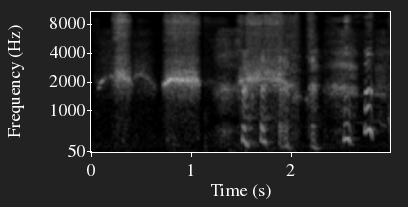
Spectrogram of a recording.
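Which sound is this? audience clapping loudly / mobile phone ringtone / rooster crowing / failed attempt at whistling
failed attempt at whistling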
